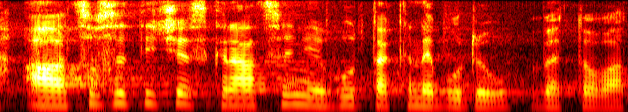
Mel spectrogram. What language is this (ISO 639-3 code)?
ces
